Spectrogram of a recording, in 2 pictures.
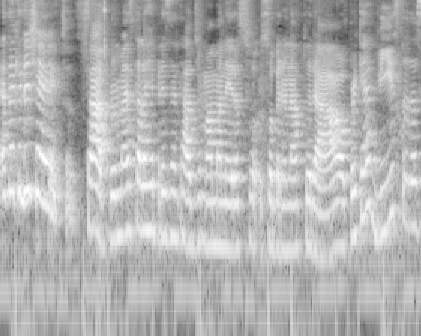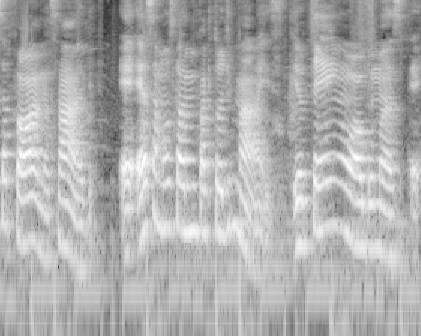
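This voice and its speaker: Music plays behind a woman of medium pitch who talks at a moderate pace with hardly any pauses, and the room echo is audible. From Brazil, Paraná (Arapongas). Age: 20s. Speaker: makeup artist. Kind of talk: casual interview chat. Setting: at home, drinking beer.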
